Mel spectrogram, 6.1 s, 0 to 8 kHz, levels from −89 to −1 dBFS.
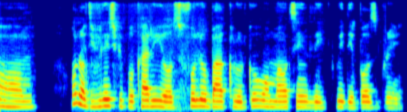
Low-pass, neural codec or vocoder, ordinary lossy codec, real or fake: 7.2 kHz; none; none; real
